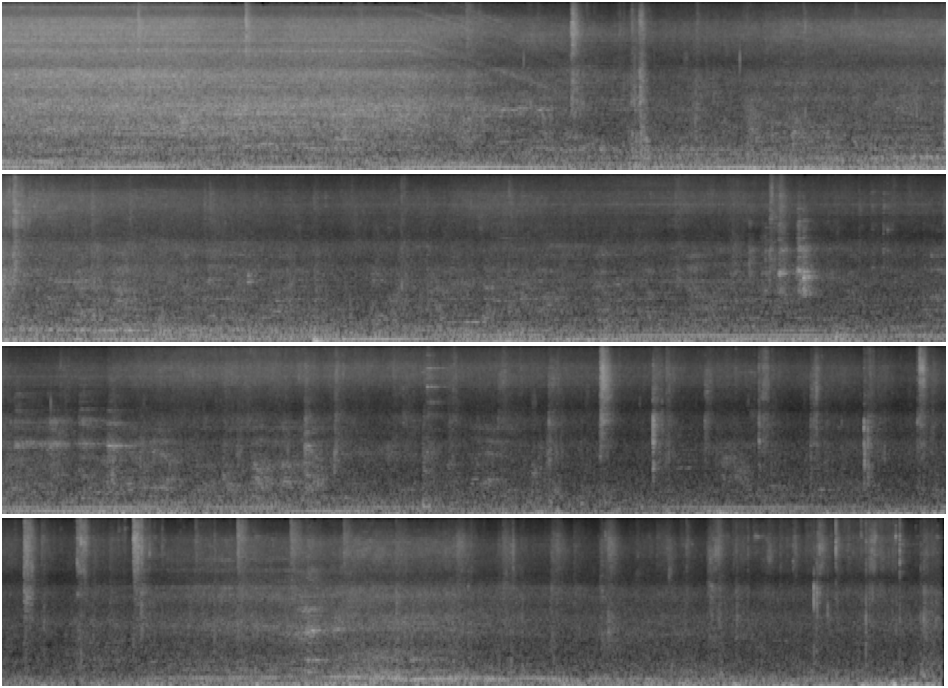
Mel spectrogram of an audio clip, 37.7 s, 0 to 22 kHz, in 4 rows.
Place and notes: Taipei, Taiwan - in the market
31 October, 19:26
